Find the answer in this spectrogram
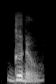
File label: "goodo", Indian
